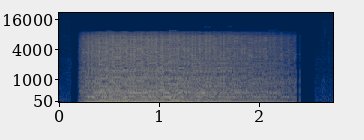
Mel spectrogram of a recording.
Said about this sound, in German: Natürlich geht so ein berühmter Forscher und Erfinder nicht einfach in den Garten hinaus, sondern er schnurrt mit dem Forschermobil direkt in den Frühling hinein.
